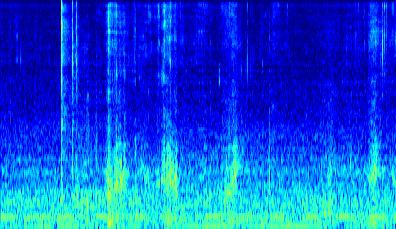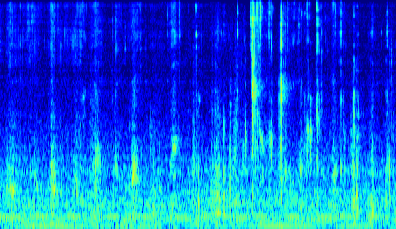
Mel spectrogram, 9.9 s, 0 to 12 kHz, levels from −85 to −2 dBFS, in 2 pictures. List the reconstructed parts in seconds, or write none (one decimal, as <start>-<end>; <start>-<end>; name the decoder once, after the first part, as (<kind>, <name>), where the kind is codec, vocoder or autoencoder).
0.0-7.6 (vocoder, BigVGAN v2); 9.1-9.9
